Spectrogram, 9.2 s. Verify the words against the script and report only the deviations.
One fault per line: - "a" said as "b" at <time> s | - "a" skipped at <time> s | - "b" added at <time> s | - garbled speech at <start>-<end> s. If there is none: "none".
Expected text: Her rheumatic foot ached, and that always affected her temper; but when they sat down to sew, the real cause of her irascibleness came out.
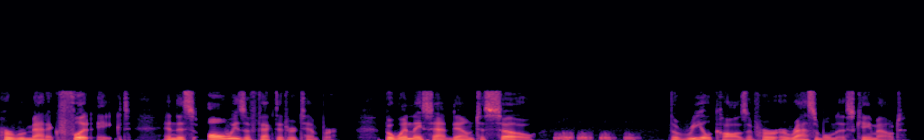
- "that" said as "this" at 1.8 s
